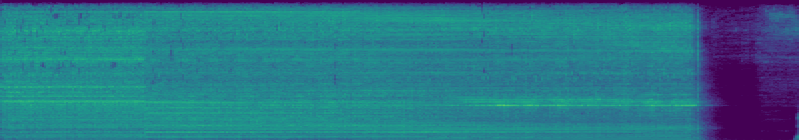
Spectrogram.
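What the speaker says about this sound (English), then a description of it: "So let's use this air hammer." A pneumatic air hammer hammers continuously on the axle nut of a Toyota Avalon front drive axle, a loud harsh rapid rattle for about seven seconds before stopping abruptly, followed by near silence and a small noise.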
